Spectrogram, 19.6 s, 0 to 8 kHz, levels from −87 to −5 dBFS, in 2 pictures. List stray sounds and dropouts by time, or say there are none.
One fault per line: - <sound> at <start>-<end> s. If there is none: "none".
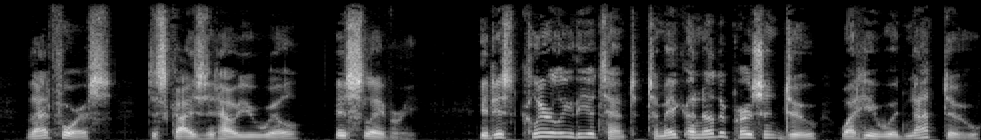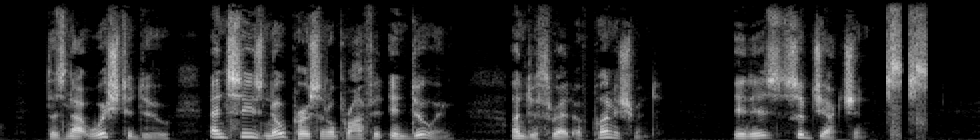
- laugh at 18.7-19.1 s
